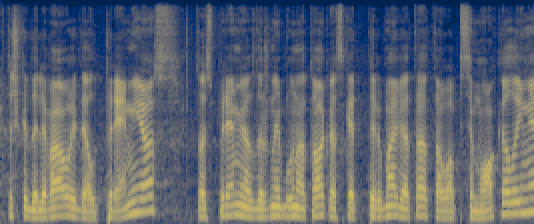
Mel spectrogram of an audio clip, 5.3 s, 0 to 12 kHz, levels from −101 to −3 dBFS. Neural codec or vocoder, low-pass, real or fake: codec, 44.1 kHz, 7.8 kbps, Pupu-Codec; 10.8 kHz; fake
